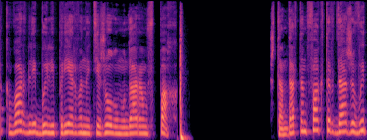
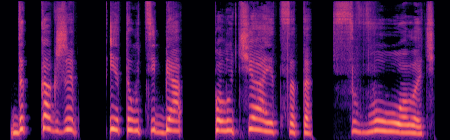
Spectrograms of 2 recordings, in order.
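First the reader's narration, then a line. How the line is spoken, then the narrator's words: Groaning. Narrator (Russian): простонал он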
